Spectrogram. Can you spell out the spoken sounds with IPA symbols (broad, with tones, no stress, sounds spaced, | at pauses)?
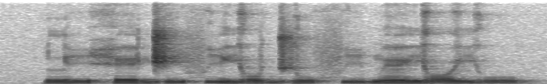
l i˨ h e˧ d͡ʒ i˦ f i˦˨ j o˨ d͡ʒ u˧ f i˦ b ɛ̃˧ j ɔ˨ j u˧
